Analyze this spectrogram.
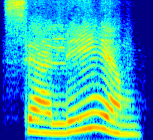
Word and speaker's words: Сәлем: Сялем. Ся. Как произнести букву Очень просто, как в слове мяч.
